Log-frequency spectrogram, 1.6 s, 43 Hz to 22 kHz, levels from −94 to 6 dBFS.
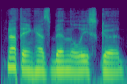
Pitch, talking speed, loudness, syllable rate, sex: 120 Hz, 225 wpm, -18 LUFS, 5.1 syllables/s, male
